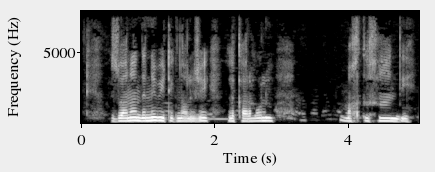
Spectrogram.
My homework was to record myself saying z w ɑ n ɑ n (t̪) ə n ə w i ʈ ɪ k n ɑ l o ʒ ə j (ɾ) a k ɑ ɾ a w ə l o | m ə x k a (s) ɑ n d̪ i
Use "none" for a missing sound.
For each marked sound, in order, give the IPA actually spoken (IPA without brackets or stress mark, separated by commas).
d̪, l, x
